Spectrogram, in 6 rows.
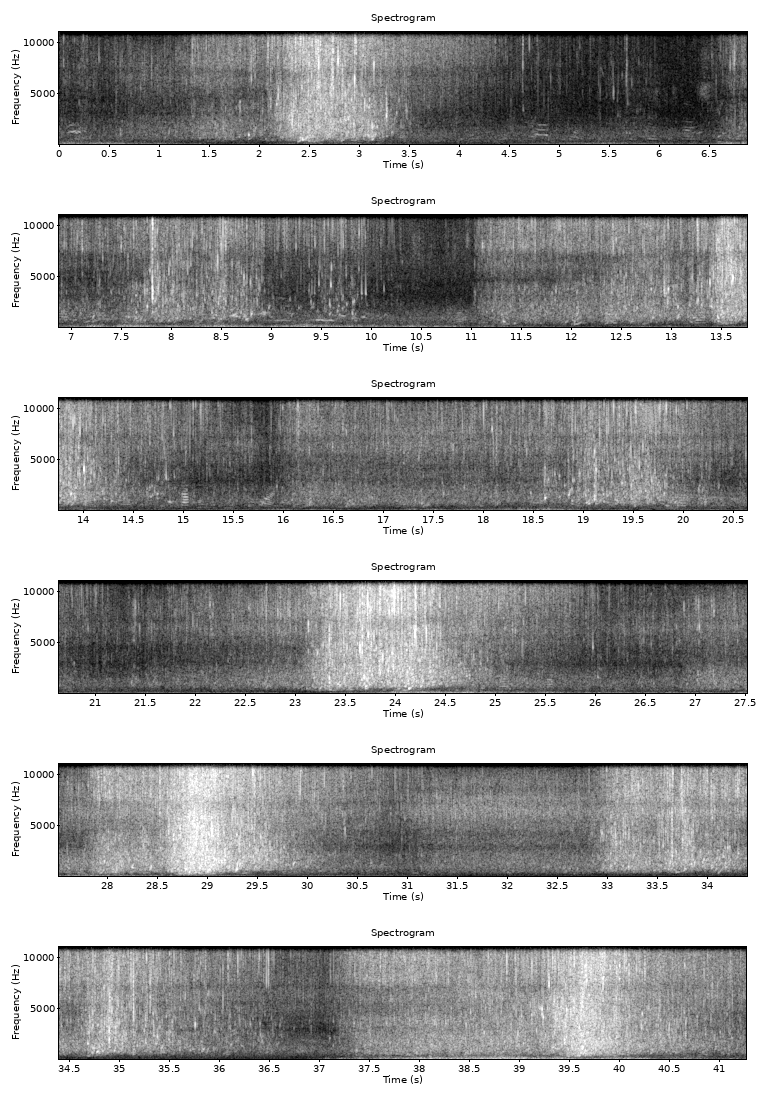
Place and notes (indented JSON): {
  "title": "Latvia, Jurmala, autumnal beach",
  "date": "2010-09-12 15:40:00",
  "description": "just 7 minuts on the Jurmala beach in september",
  "latitude": "56.99",
  "longitude": "23.86",
  "timezone": "Europe/Riga"
}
